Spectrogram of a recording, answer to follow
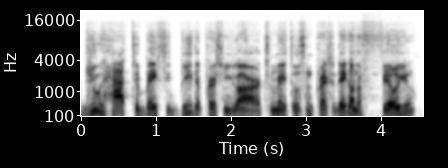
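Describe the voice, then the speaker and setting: Affirming male host with a bright, dry voice. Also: fairly high pitch, animated, brisk, no echo. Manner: affirming, conversational. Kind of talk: interview conversation.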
